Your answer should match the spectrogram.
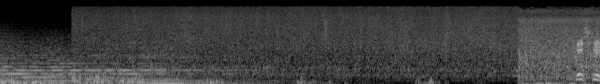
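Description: Background music fading out over the first two seconds, giving way to the steady rush of a waterfall running low on water after a dry spell. The rush grows louder near the end.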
